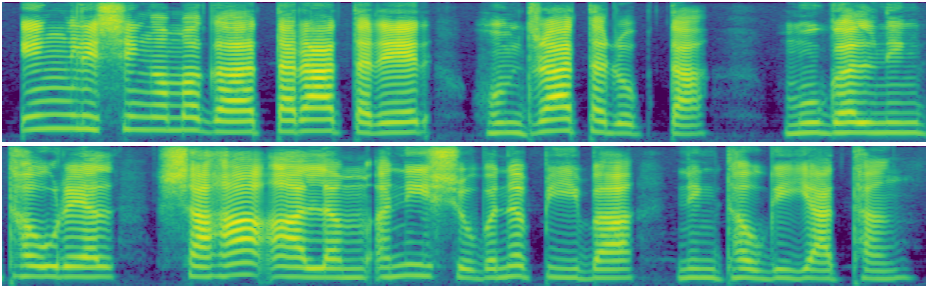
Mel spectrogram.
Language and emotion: Manipuri, neutral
